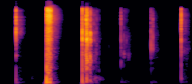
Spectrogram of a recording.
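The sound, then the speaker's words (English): A pinguo sida apple cider drink being opened: a light click, then a loud crack and a short fizzy burst, followed by three faint, scattered ticks. No one speaks. “And that was the sound of a pinguo sida.”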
